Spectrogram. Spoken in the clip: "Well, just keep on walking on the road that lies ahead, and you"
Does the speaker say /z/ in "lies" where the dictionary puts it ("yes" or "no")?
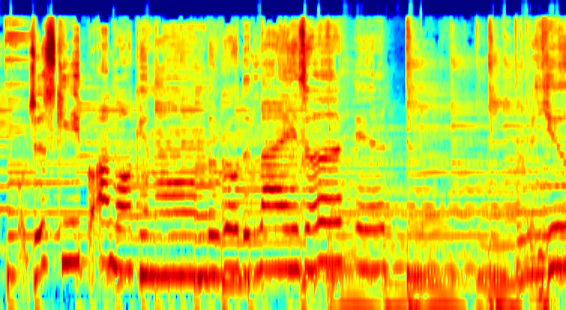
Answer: yes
